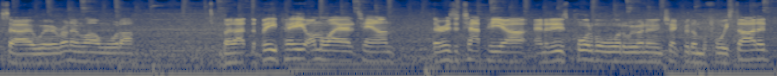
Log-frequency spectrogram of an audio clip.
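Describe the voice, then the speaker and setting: A man's voice: on the high side, fairly even intonation, fast talker, music in the background. Laid-back Australian man vlogging outdoors. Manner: laid-back, rambling, practical. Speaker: travel vlogger. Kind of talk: casual vlog narration. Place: outdoors by a highway and camp.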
